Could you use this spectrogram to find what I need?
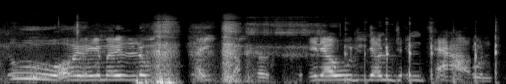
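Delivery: put-on old London voice, slowing at the end; crooned mock old-time Londoner; old London character. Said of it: "And go".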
